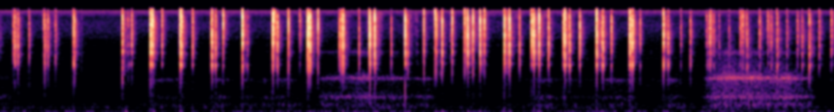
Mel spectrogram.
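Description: Long glossy pink acrylic nails, small and solid, are tapped and scratched nail-on-nail with both hands. The result is a quick, irregular stream of sharp, bright clicks and taps with no ring, over a faint low background. Toward the end, a soft humming tone rises under the clicks.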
